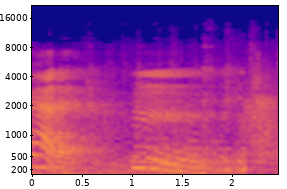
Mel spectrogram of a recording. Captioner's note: audience grumbles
